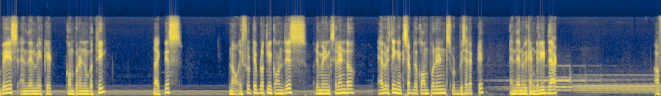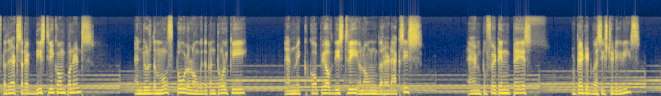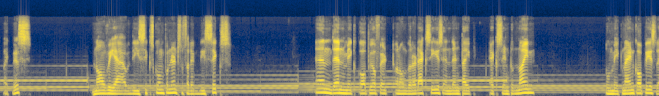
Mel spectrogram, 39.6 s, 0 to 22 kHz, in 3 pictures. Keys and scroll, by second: 1.0 g, 10.4 d, 15.7 m, 22.5 q, 24.9 KP_0, 25.4 Return, 26.4 space, 32.1 m, 35.6 *, 35.9 KP_9, 36.5 Return.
